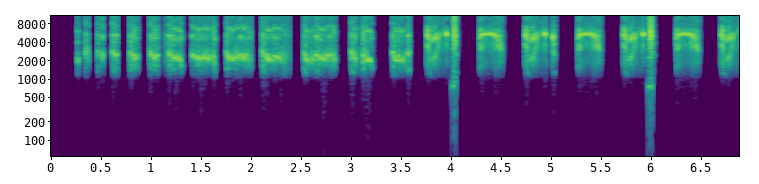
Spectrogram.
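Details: Swiftlet calls in the 'Awan hitam' style: rapid, chattering bursts of high, buzzy chirps, some rising and falling in arcs, separated by short gaps, with two sharp clicks near the middle.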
